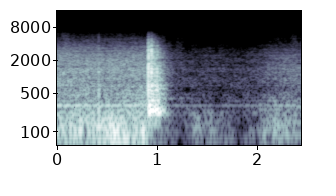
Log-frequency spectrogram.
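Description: A single short, sharp click about a second in, over a steady low hum and hiss. The background then drops away almost to silence.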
